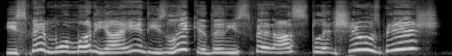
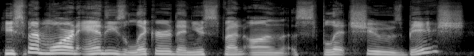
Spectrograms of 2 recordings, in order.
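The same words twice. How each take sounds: First: High-pitched put-on accent impression; Ralph. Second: Said in the usual way. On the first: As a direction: squeal it out in an exaggerated accent. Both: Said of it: "Do I have to do that in the Ralph accent?".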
